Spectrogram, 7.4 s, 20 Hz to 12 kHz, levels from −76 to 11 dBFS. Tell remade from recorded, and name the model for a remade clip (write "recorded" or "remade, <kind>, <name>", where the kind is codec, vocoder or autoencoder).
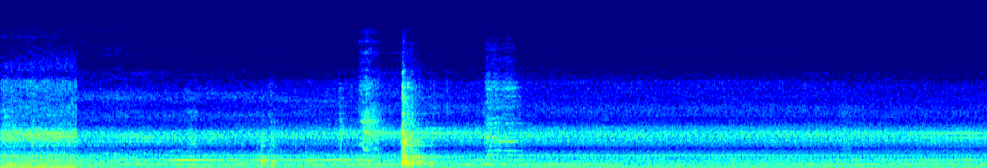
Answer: recorded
